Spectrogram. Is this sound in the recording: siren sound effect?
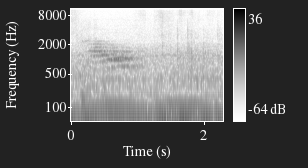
no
